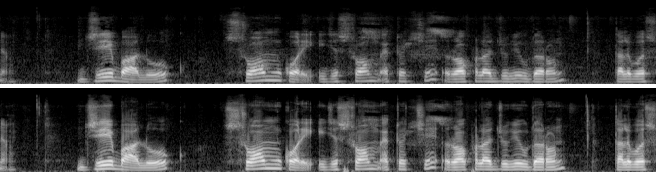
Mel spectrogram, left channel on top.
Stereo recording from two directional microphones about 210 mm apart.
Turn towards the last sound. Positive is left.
turn(degrees=-45)  # may be behind; listen again after turning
